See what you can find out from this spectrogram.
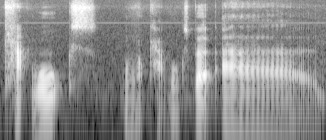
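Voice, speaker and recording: British man, very low voice, casual rambling podcast guest, photographer. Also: big pitch swings, slow, gravelly. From Britain. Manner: loose, rambling, with restarts and asides. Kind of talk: casual interview talk.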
